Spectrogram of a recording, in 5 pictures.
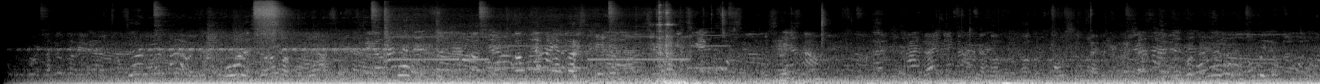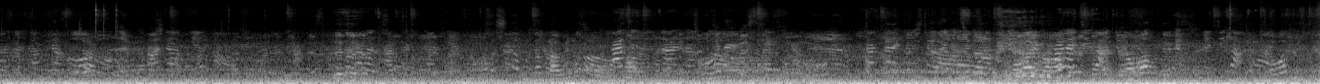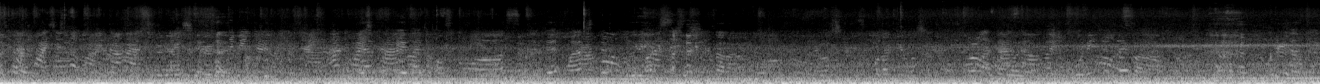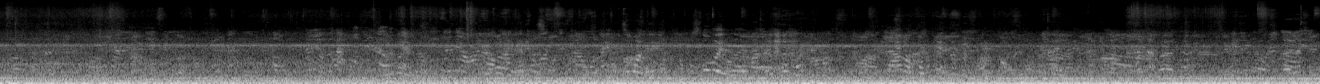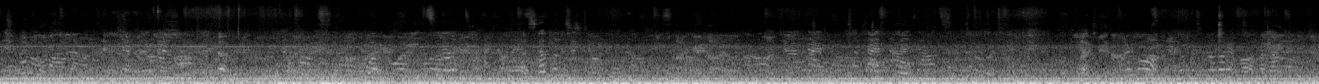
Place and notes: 中山區劍潭里, Taipei City - soundmap20121117
Conversation sound on the MRT, sony pcm d50+OKM2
